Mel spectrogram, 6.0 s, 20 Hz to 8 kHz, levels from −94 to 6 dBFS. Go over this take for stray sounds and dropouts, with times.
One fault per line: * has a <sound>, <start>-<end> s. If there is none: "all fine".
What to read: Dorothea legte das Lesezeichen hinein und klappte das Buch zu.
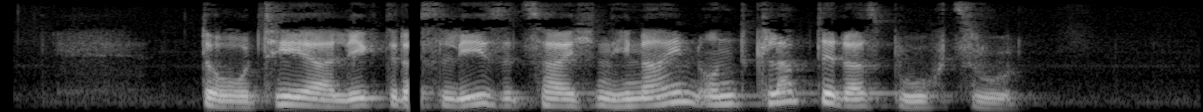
* has a dropout, 2.0-2.1 s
